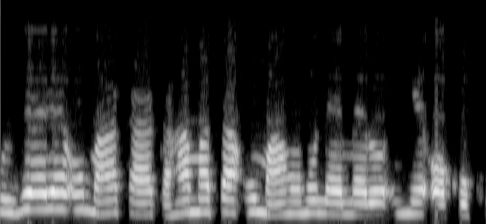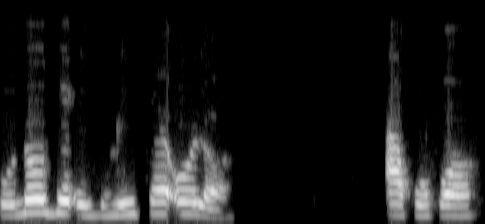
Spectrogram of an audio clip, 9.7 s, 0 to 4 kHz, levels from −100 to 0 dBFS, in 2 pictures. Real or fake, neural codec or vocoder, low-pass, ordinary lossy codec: real; none; 3.6 kHz; none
